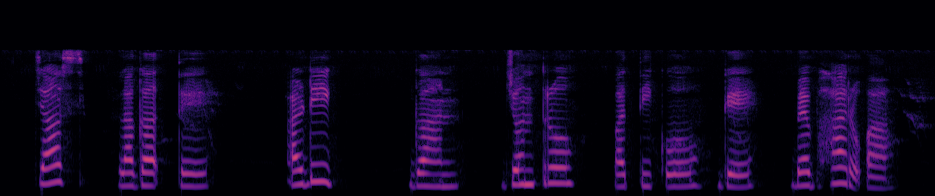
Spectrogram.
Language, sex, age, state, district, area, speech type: Santali, female, 18-30, West Bengal, Bankura, rural, spontaneous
